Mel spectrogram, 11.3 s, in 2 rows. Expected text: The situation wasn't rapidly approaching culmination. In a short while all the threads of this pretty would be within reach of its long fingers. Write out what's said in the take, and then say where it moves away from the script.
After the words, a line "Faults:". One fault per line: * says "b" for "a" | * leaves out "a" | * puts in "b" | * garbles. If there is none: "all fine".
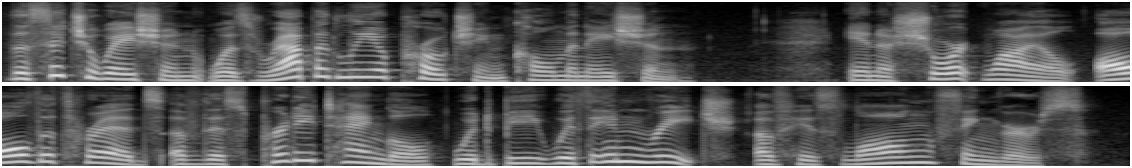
The situation was rapidly approaching culmination. In a short while all the threads of this pretty tangle would be within reach of his long fingers.
Faults:
* says "was" for "wasn't"
* puts in "tangle"
* says "his" for "its"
